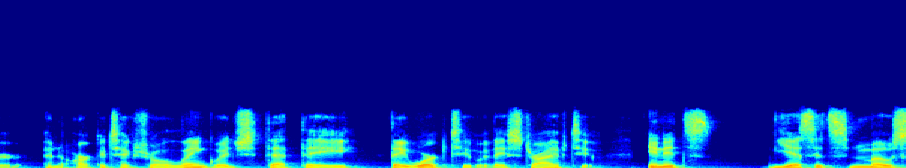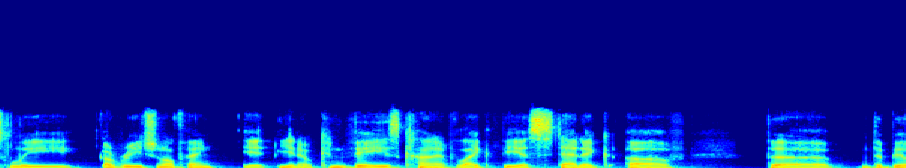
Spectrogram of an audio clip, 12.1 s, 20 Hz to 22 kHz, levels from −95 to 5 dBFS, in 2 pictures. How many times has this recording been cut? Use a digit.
0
